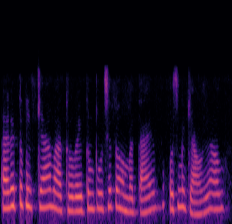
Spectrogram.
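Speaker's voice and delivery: ordinary delivery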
